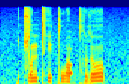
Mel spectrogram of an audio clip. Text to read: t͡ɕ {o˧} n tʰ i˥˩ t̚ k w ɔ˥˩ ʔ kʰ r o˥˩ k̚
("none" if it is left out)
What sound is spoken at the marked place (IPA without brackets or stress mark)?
o˥˩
